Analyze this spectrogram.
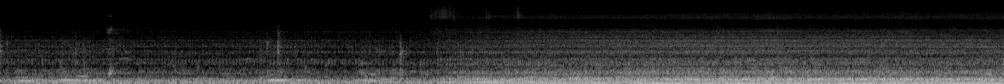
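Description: Diesel engines of earthmoving machines, a JCB backhoe loader and an excavator, running steadily; about halfway through the engine sound gets louder and lower.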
